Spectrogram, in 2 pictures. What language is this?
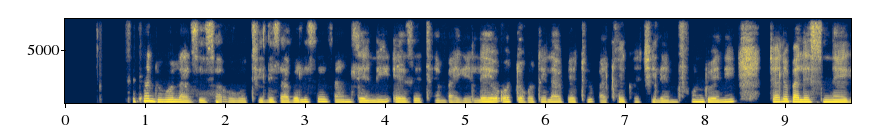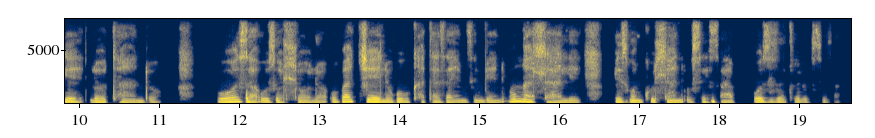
North Ndebele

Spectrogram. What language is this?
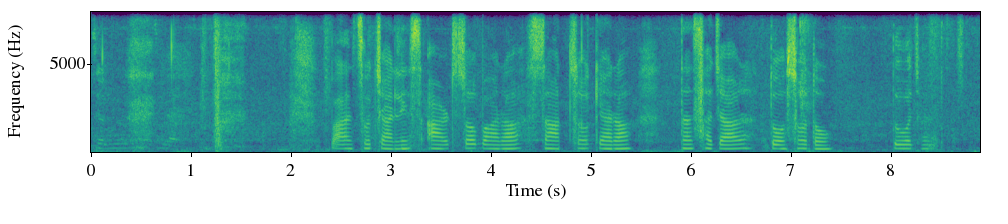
Urdu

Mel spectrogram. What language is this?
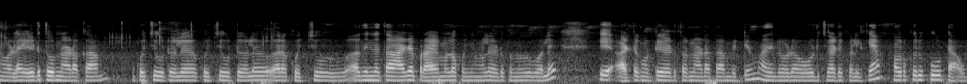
Malayalam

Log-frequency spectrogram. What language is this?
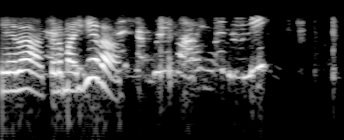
Dogri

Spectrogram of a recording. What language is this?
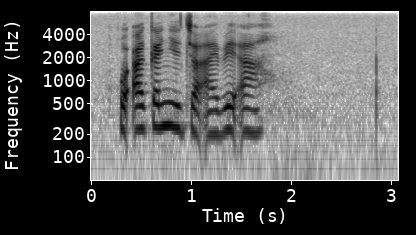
Northern Sotho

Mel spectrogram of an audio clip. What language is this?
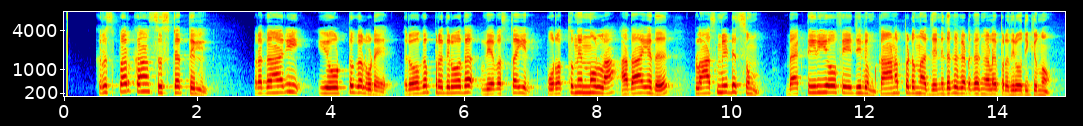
Malayalam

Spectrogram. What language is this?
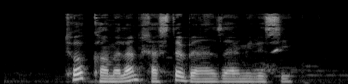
Persian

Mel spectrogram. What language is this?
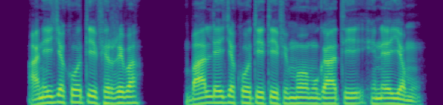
Oromo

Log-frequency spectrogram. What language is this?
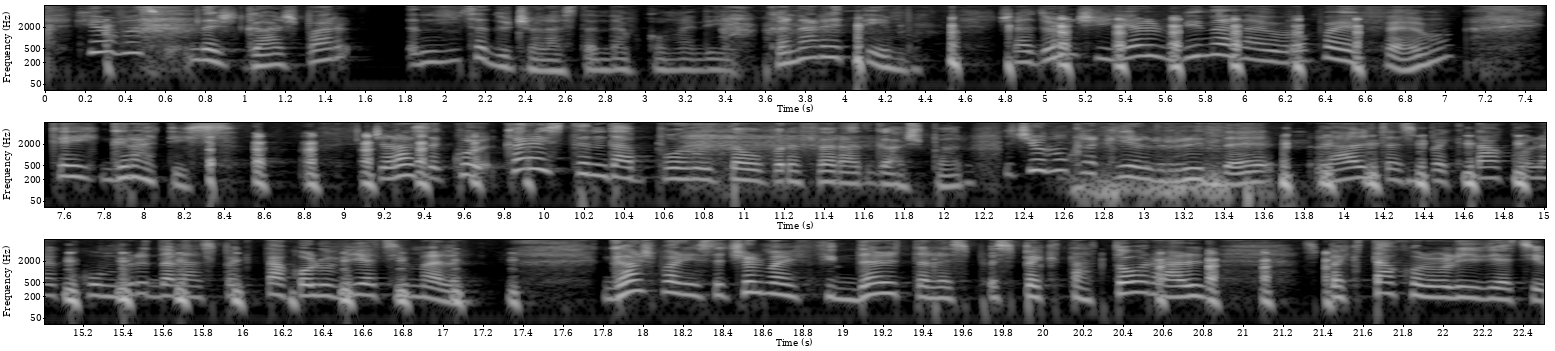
Romanian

